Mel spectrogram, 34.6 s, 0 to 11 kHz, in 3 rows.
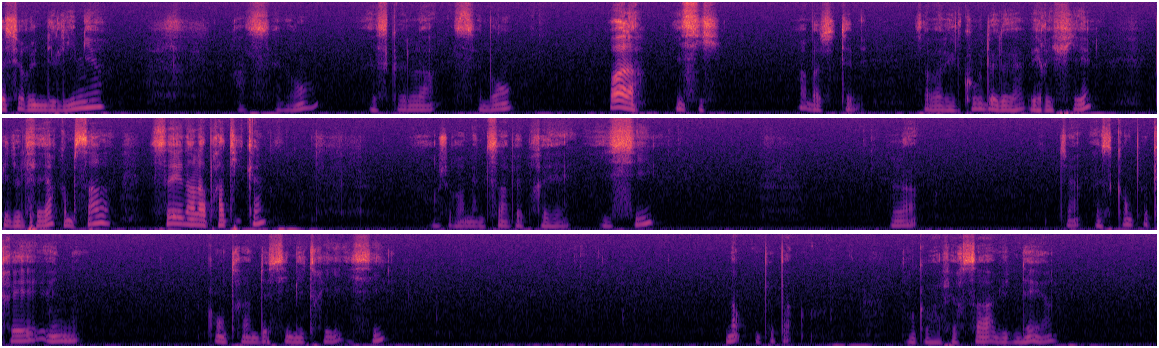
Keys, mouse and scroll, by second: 1.7-2.2 scroll down 2, 2.3 right click, 2.7 right click, 5.0-6.7 drag, 8.7 click, 10.0 click, 12.2 click, 14.5-19.3 drag, 20.9-21.9 drag, 23.6 click, 24.9 click, 26.3 scroll down 2, 27.4 click, 29.3 click, 31.4 click, 32.7-34.6 drag.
